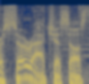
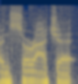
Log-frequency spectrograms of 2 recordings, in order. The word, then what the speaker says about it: sriracha: My other half swears the first R in sriracha is silent.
